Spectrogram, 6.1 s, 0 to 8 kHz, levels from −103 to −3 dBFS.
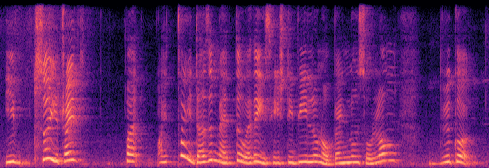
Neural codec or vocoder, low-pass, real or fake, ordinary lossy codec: none; none; real; none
